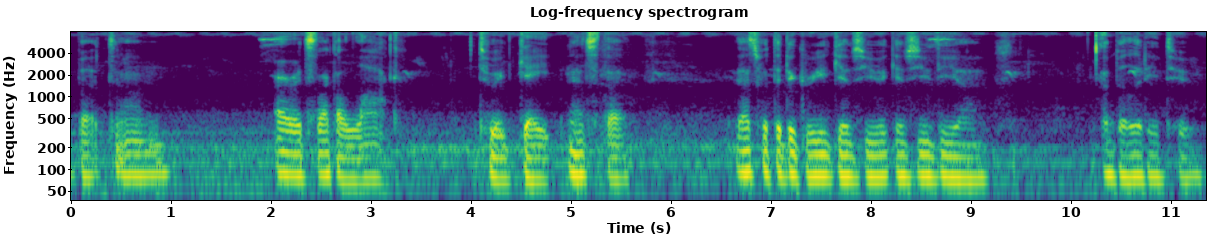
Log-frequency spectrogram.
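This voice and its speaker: Soft-spoken man with a very deep, low pitch, fairly even intonation, a very slow pace and long, frequent pauses, over background music. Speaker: vlogger. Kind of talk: casual monologue. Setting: outdoors. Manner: soft-spoken, speaking low; halting, many fillers.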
